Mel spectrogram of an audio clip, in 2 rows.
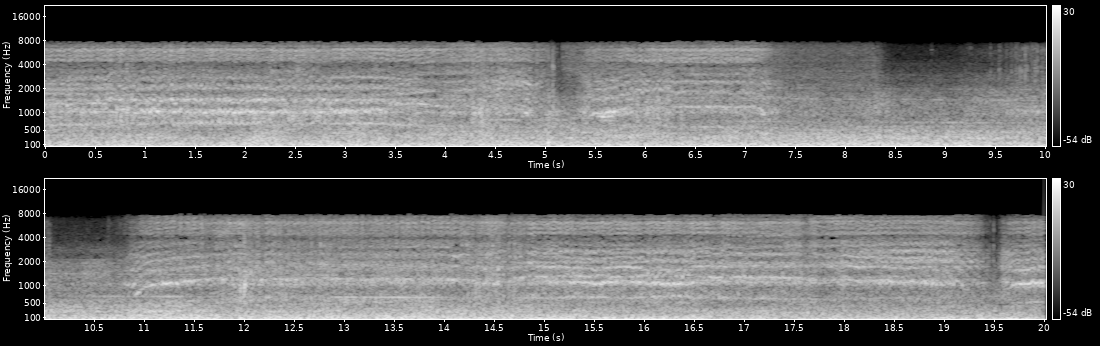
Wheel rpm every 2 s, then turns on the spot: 160, 160, 120, 120, 10, 70, 160, 160, 160, 120.
8-10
